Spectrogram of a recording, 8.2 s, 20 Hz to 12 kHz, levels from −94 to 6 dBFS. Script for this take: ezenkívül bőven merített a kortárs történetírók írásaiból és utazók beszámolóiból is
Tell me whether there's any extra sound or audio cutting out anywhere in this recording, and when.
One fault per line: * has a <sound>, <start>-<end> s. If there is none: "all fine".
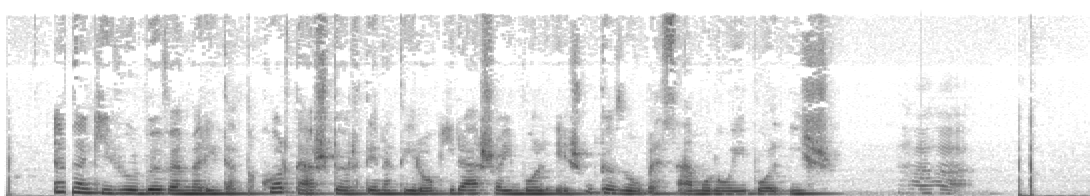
* has a dropout, 0.5-0.5 s
* has a laugh, 6.7-7.3 s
